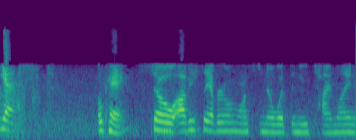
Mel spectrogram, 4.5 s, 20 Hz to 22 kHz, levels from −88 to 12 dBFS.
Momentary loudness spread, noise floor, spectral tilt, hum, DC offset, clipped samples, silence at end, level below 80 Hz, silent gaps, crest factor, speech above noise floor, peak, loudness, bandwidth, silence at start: 13 LU; -42 dBFS; -6 dB/octave; none; under 0.1%; under 0.1%; 0 s; -60 dBFS; none; 18 dB; 26 dB; 0 dBFS; -18 LUFS; 10.5 kHz; 0 s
